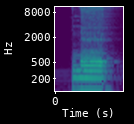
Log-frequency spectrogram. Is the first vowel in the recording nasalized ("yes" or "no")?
no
